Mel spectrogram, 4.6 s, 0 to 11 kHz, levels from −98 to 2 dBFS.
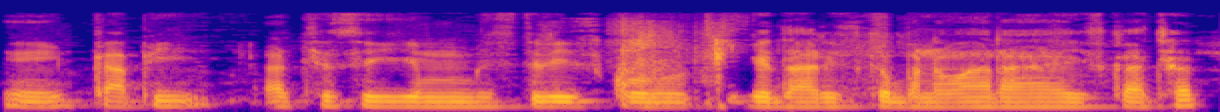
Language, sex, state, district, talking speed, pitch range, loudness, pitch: Hindi, male, Bihar, Purnia, 185 wpm, 105-115 Hz, -18 LUFS, 110 Hz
